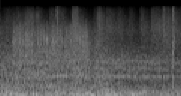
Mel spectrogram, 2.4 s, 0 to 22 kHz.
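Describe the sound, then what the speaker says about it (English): Heavy British artillery bombardment, hundreds of guns firing shells in a continuous rumbling barrage, dense low booms blending into a steady roar without pause. "342 British guns fire thousands of shells with deadly accuracy."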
